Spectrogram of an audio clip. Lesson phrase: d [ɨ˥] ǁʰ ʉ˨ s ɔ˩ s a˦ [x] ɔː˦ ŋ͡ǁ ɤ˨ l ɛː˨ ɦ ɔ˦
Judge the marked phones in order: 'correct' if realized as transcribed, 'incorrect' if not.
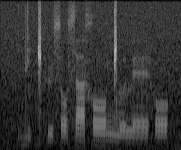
incorrect, correct

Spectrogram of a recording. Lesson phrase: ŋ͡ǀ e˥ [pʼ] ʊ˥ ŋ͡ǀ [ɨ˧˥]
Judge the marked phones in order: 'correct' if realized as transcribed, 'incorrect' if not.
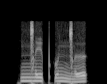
correct, incorrect

